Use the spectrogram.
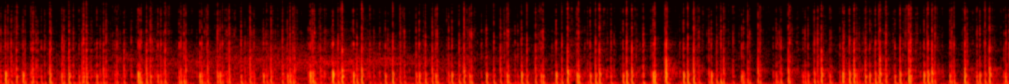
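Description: Fingertips and nails tap rapidly and continuously on a small, hollow, tan kraft cardboard case for about ten seconds. The taps are dull, short and soft, mostly low and hollow-sounding, with a faint papery tick and almost no ring.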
